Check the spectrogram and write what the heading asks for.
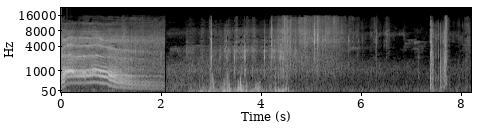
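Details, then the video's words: Male cat yowling during an argument with a neighbour's cat: a two-second rising then falling wail, followed by thumps, scuffling and clattering noises with no further calls. "snowy got into an argument with his neighbor #cats #meows #catsound"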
